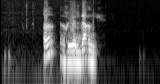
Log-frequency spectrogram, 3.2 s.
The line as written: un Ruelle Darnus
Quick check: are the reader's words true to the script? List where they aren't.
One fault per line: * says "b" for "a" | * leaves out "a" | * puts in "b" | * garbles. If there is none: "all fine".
all fine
